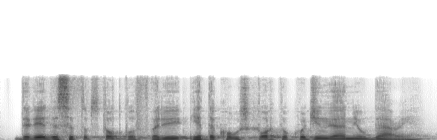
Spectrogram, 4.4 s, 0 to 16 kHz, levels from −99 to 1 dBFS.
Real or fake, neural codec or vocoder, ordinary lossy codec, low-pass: fake; codec, 16 kHz, 0.5 kbps, X-Codec, HuBERT features, trained on balanced general audio; none; 7.2 kHz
